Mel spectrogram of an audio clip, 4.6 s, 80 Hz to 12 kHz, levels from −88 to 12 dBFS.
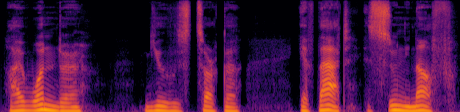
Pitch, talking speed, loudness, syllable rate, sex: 125 Hz, 115 wpm, -18 LUFS, 4.1 syllables/s, male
